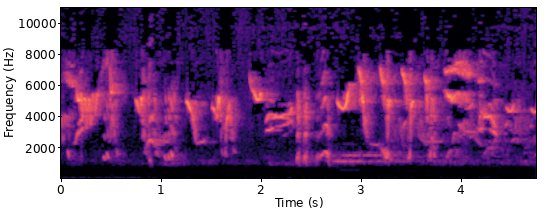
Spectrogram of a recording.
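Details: Oriental magpie-robin, a wild bird being trapped with small ropes, delivering a dense, varied song of bright whistles, chirps and buzzy trills, phrases rising and falling in quick succession, with a brief lower whistled note near the middle.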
